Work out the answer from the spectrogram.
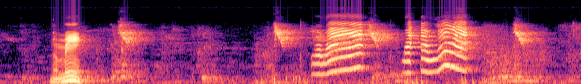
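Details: Indoor pet ringneck parrot mimicking "mummy papa": a loud harmonic syllable early, then a run of bright, sweeping, squeaky voiced sounds in the middle, plus softer chirps and low room noise.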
